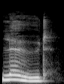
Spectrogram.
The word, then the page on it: lode: British English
